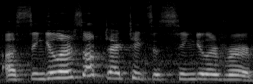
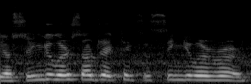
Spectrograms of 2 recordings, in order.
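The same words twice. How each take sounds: First: It is said in an ordinary speaking voice. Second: It is said in a low, deep voice.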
